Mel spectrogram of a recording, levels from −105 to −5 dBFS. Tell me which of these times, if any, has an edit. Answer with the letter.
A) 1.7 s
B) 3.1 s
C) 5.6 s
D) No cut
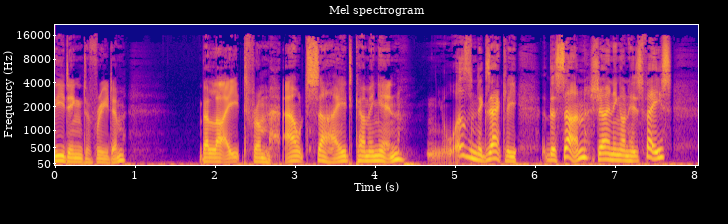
D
